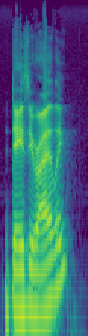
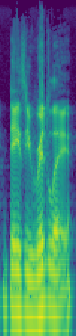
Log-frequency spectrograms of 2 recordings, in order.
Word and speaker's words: Daisy Ridley: Daisy Ridley. Nope, said that wrong. Daisy Ridley.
